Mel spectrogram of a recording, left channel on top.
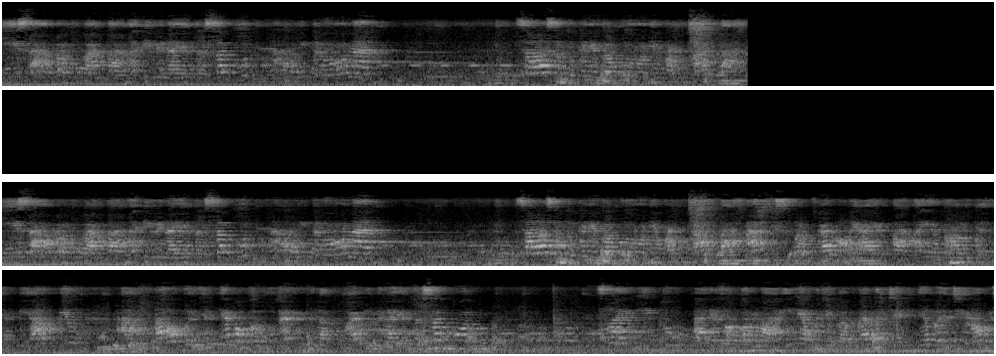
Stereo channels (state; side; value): drops out; left; at 7.5 s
